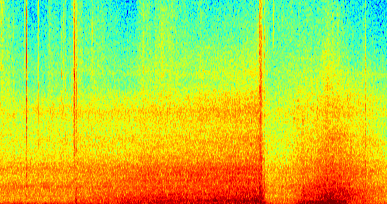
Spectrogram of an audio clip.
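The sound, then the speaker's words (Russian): A van door opening as a man climbs in, with one sharp clack followed by a longer sliding rush that swells and fades over a low vehicle rumble. “Он открыл дверь фургона и садится рядом.”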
